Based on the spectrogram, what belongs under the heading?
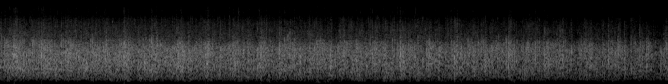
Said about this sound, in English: Give the Lord a hand clap and praise him.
